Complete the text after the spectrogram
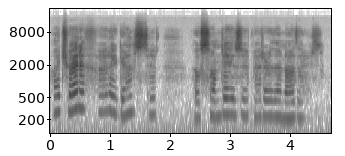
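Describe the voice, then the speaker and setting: A man voicing a kind, earnest high school girl, politely apologetic and gently teasing, in a visual novel. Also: fairly even intonation, measured pace, background noise. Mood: earnest, encouraging. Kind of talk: visual novel character read aloud.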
